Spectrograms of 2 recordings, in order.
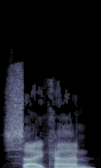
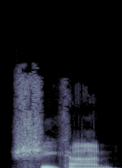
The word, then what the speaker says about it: Scicon: I did notice that all of us are on, you might think it's pronounced SYON. It's pronounced sheicon.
